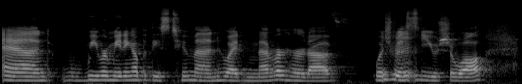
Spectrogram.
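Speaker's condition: No condition

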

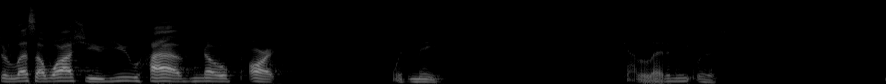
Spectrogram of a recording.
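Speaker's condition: No condition

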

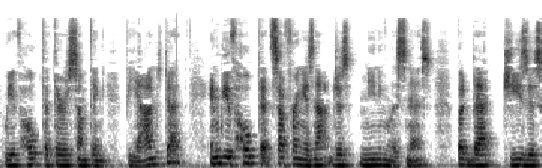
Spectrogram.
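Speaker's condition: No condition

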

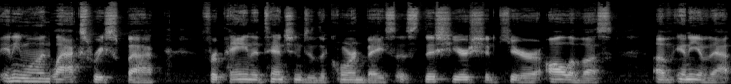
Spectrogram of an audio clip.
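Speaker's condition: No condition

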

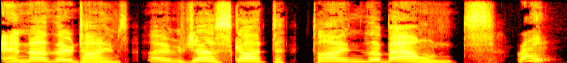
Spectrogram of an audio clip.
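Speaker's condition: Parkinson's disease, young onset

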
